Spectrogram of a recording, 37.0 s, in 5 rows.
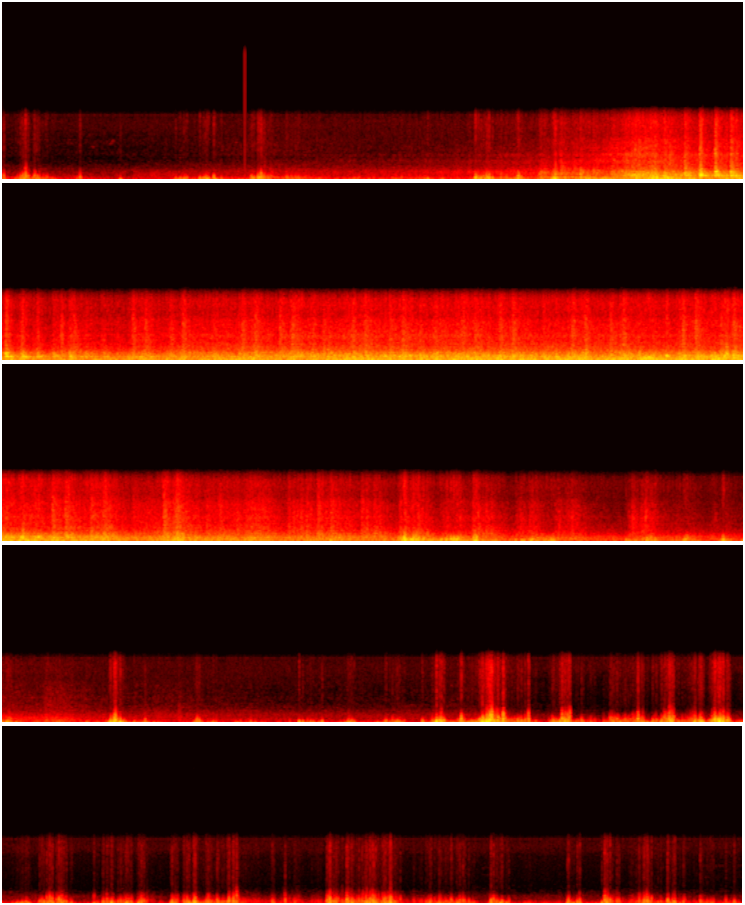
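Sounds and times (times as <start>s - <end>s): train wheels rumbling on bridge: 0.0s - 37.0s
clatter of knocks: 6.4s - 11.6s.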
